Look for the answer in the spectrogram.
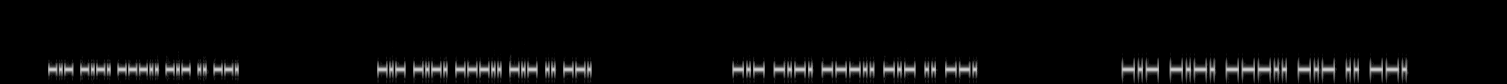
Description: Morse code, heard as a keyed tone, about 36 wpm, 700 Hz. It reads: KC8KIG KC8KIG KC8KIG KC8KIG
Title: Speed Racing - USA 2x3 Call Signs 30wpm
